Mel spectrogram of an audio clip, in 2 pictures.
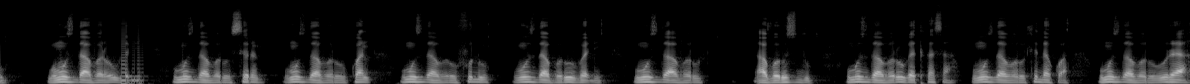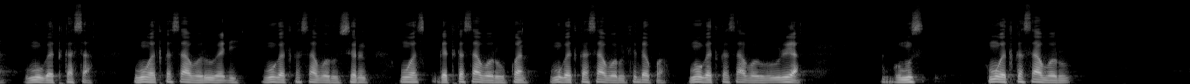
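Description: From 1.22 to 1.54 s, just before "gumuk isdu avaro sirin", robotic sound from repeated short buffers. Likely audio starvation, looping about 5 ms chunks, giving a metallic 188 Hz buzz.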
